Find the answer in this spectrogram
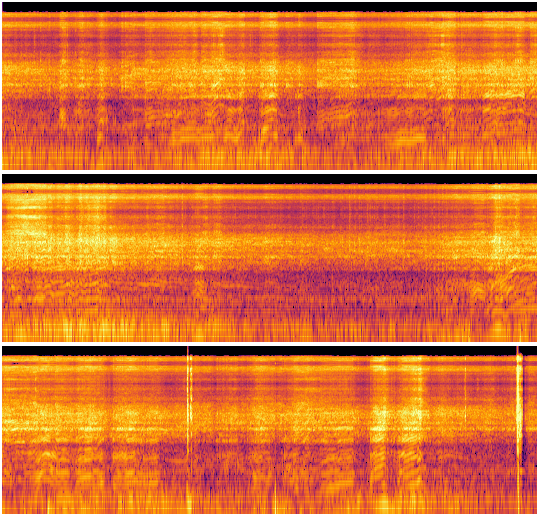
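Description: GasGas dirt bike engine heard from a camera mounted on the bike, its revs rising and falling over and over as the rider works the throttle along a rough trail. A few sharp knocks come in the last few seconds.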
